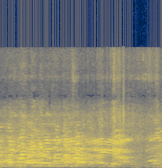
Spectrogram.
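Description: Several men talking and calling over one another, with a brief lull near the end.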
